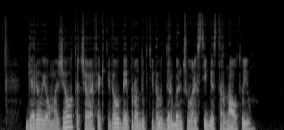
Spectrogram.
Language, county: Lithuanian, Tauragė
